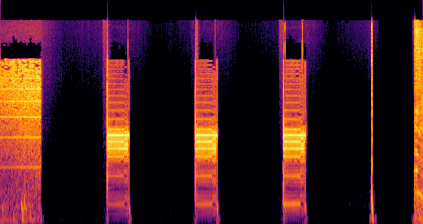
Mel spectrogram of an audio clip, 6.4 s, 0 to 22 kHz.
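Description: Emergency Alert System end-of-message data signal: three short, identical raspy digital bursts about 1.3 s apart, marking the close of the alert. They follow about half a second of broadcast hiss, and a brief click comes near the end.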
